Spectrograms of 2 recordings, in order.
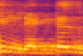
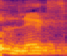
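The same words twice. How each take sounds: First: "लेटस" as two syllables, let-us; uncontracted "लेटस", let us; full two-word form. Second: "लेट्स" in one syllable; short "लेट्स", no vowel before the s; contracted short form. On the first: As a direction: say "लेटस" long, with a vowel before the s. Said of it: "लेटस बोलने में थोड़ा बड़ा लगता है". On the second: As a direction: run t straight into s in "लेट्स". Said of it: "इसीलिए इसको लेट्स पढ़ा जाता है". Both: Shown as a demonstration.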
